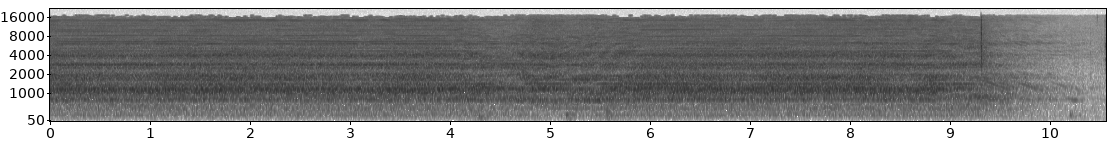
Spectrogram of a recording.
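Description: A heat gun blows with a steady whirring hiss.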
